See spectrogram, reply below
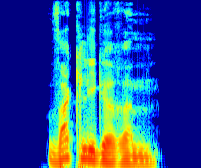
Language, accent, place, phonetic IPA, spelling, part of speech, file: German, Germany, Berlin, [ˈvaklɪɡəʁəm], wackligerem, adjective, De-wackligerem.ogg
- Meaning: strong dative masculine/neuter singular comparative degree of wacklig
